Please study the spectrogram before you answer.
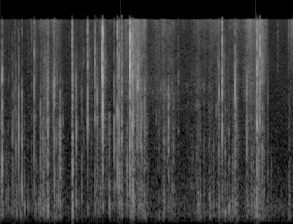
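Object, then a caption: Thin clear plastic bag. A small, empty, transparent thin plastic bag is held in both hands while the fingers crinkle and rub the film. Dense, bright, quiet crackling fills the clip with almost no low end, rising into sharper, louder crinkles around the middle and again near the end.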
